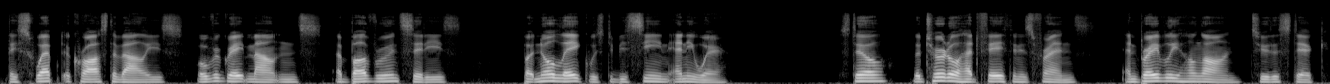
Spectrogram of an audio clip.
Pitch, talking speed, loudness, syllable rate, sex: 125 Hz, 150 wpm, -19 LUFS, 4.3 syllables/s, male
